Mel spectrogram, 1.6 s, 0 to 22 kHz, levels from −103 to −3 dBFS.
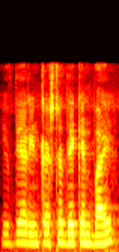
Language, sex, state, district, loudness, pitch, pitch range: English, male, Karnataka, Bangalore, -16 LUFS, 150 Hz, 150-155 Hz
